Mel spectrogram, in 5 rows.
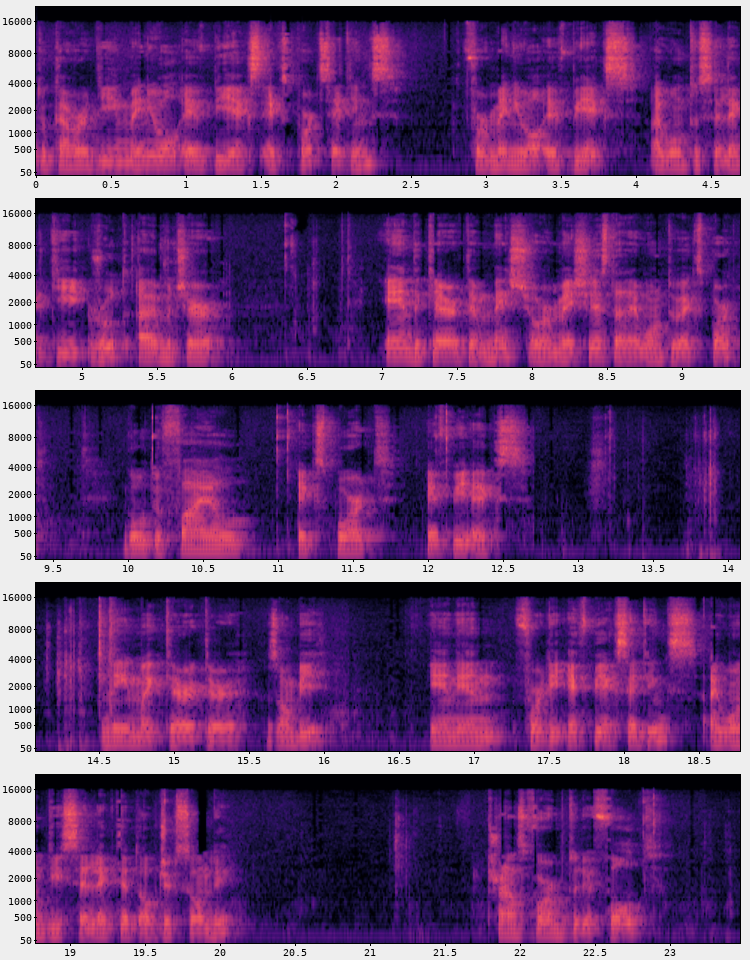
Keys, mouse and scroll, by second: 10.4-12.5 drag.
